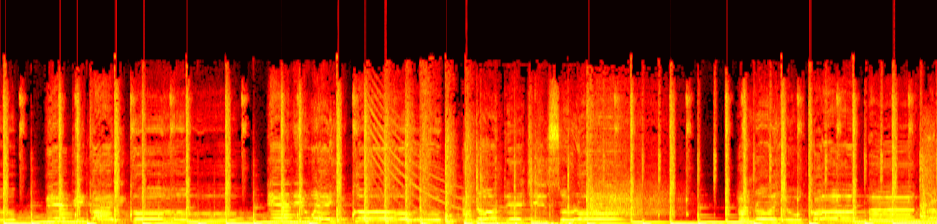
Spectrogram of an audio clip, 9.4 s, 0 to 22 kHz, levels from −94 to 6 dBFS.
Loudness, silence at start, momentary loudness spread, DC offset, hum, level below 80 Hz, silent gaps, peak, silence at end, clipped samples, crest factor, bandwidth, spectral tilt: -11 LUFS; 0 s; 3 LU; under 0.1%; none; -16 dBFS; none; 0 dBFS; 0 s; under 0.1%; 10 dB; 17.5 kHz; -5 dB/octave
